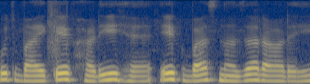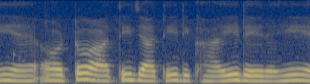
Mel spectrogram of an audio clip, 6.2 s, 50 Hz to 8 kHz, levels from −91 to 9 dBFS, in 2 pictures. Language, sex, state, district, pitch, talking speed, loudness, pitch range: Hindi, female, Jharkhand, Ranchi, 185 Hz, 165 wpm, -18 LUFS, 175-205 Hz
